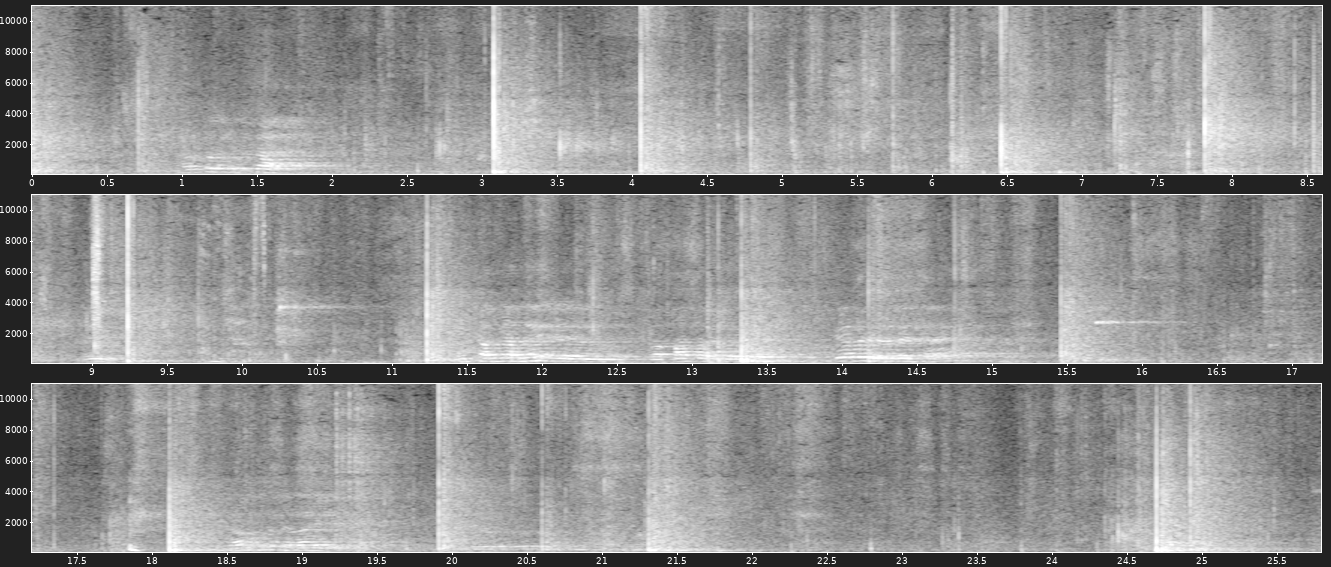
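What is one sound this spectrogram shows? A volleyball is struck with sharp slaps and thuds in a large echoing hall.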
